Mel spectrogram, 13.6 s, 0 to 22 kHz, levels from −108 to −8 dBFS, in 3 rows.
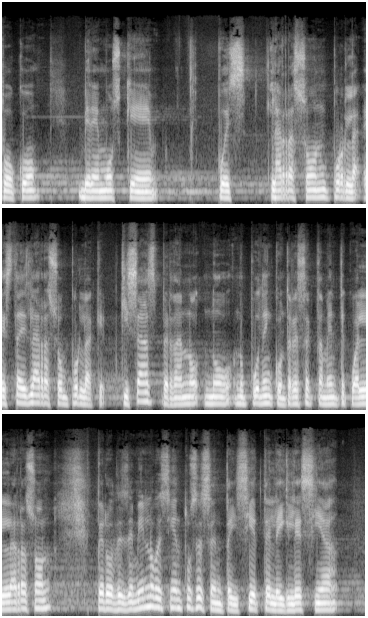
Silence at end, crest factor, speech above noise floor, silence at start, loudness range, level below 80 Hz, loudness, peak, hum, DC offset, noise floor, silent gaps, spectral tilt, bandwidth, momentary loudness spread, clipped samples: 0.05 s; 14 dB; 20 dB; 0 s; 2 LU; -62 dBFS; -16 LUFS; -2 dBFS; none; under 0.1%; -35 dBFS; none; -6 dB/octave; 12 kHz; 9 LU; under 0.1%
